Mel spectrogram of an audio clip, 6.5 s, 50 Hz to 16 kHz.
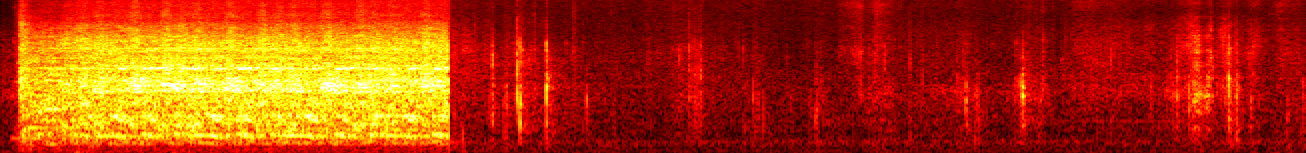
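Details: BMW F11 with freshly rebuilt engine reinstalled, cranked without starting to build oil and fuel pressure (rail 150–200 bar) and check injectors for leaks: about two seconds of even, steady cranking, no catch; normal cranking.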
